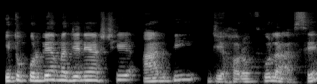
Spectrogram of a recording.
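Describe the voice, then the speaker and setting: A man with a Bangladeshi Bengali accent teaching a tajweed lesson. He explains pronunciation rules step by step and chants the example words slowly. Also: on the high side. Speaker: Quran recitation teacher.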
